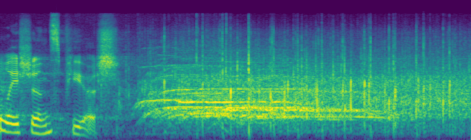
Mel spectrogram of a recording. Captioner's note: audience applauds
